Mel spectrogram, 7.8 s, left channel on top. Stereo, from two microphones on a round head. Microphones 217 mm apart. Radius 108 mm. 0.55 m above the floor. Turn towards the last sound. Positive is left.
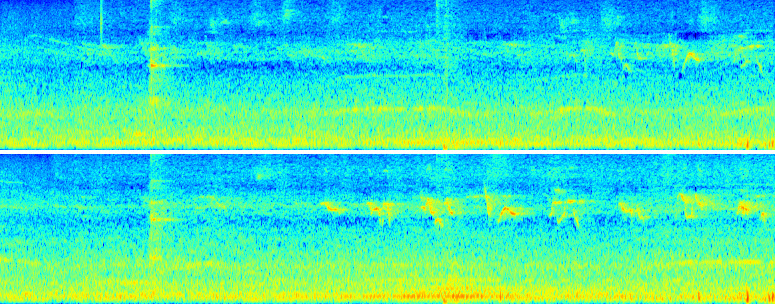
turn(degrees=55)  # may be behind; listen again after turning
